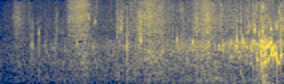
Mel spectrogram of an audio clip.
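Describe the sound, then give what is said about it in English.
Waves at St. Margaret's Bay in southeast England, where the Atlantic Ocean meets the North Sea, sweep over an underwater microphone: water sloshes and swirls in a continuous wash that builds gradually, with bright fizzing and bubbling bursts near the end. “Heard the sound of waves sweeping over my underwater microphone.”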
